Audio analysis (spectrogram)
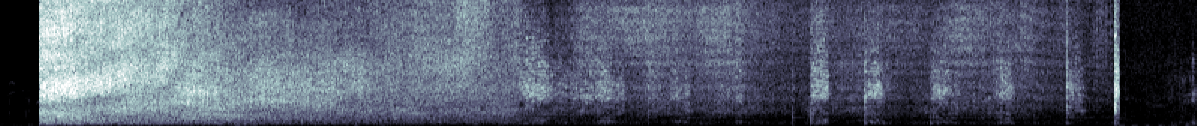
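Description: Sliced salted onions hit hot oil with a sudden loud sizzle that gradually fades, followed by a few brief stirring scrapes and clinks near the end.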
